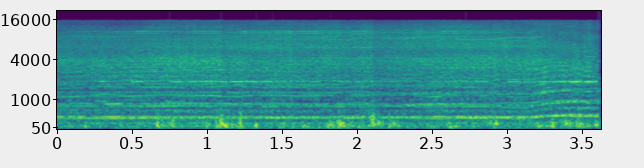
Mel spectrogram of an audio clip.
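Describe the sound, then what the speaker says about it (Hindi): A flying drone gives off a steady, loud propeller whine with a constant tonal hum, together with some low rumbling bumps, and no one speaks. "ये रहा ड्रोन, आप देख सकते हैं"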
